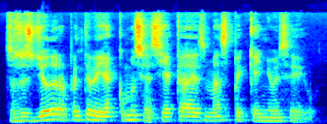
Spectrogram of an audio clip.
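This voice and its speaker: A man's voice: mid-range voice, quick pace, a little mellow. A man with a Mexican accent earnestly recounting a personal spiritual experience, often checking in with his listeners with tag questions. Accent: Mexican Spanish. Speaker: spiritual speaker. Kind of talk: personal storytelling monologue.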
